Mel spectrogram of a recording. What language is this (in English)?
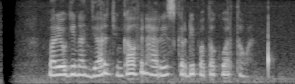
Sundanese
